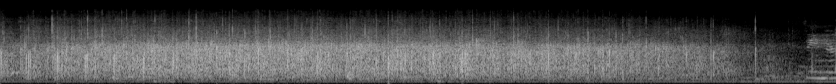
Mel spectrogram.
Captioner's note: applause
